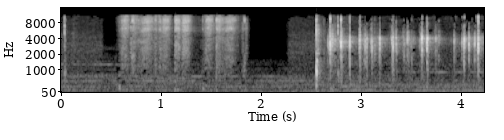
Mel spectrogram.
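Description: A run of rapid, sharp clicks. There is a short, softer hissing patter about half a second in, then from about two and a half seconds a faster, louder string of clicks.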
